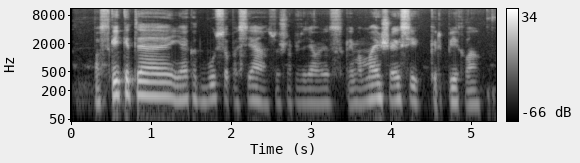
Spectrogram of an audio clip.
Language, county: Lithuanian, Marijampolė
